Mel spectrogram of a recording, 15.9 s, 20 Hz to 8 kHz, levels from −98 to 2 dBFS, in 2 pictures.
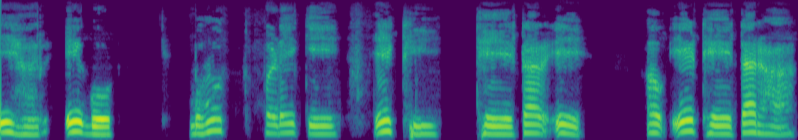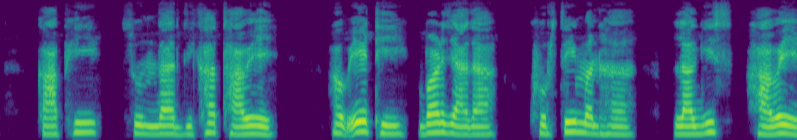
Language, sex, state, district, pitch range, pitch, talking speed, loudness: Chhattisgarhi, male, Chhattisgarh, Jashpur, 165-195 Hz, 175 Hz, 105 wpm, -19 LUFS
